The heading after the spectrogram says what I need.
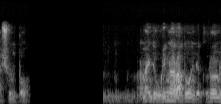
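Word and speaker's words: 春闘: 일본 발음은 슌또입니다. 슌또.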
